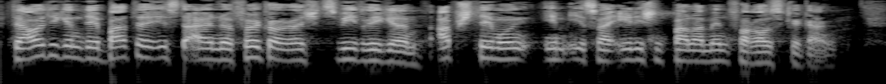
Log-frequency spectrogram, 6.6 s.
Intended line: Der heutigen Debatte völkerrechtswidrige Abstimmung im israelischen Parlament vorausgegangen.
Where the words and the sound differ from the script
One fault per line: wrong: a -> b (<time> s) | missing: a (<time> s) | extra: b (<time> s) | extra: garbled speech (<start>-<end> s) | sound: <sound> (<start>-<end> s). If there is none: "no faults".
extra: ist eine (1.1 s)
